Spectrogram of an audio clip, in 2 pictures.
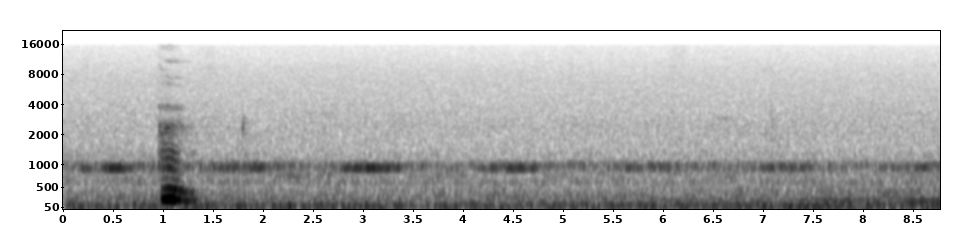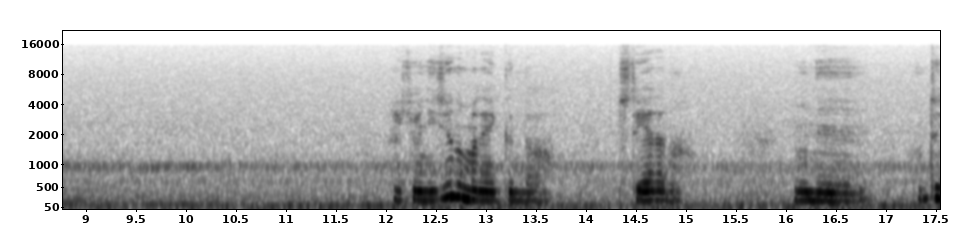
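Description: A young woman speaks softly, close by, in short bursts.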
